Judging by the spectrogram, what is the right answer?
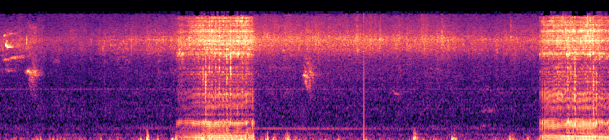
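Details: Snoring from a sleeping bulldog during a nap: two long, rough, rattling snores about five seconds apart, with quieter snuffling breaths between.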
